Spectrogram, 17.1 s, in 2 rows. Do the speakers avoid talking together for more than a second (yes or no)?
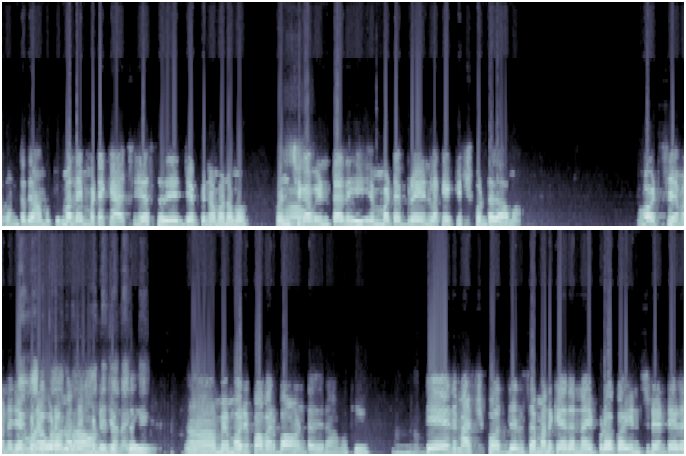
no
